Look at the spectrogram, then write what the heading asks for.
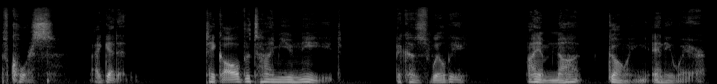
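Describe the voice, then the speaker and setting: Guy reading as sincere boyfriend in an audiobook, soft and halting, tender, dry sound. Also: on the low side, creaky, slightly rough, no echo, full character voice. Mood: tender, reassuring. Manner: gentle, hushed, halting. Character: earnest returning lover, young man, tender and steady. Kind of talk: audiobook character dialogue.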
